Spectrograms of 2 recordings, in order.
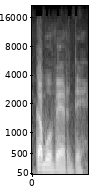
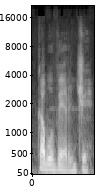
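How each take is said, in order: First: The last syllable starts with a plain d sound. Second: The last syllable starts with a j sound. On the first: This is how a speaker from Portugal says it. "somebody from Portugal" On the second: This is how a speaker from Brazil says it. "The D E, they pronounce with a J sound"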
